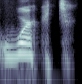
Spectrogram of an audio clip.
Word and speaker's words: worked: The e d in this word turns into a t sound. Work and then worked t like the t.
